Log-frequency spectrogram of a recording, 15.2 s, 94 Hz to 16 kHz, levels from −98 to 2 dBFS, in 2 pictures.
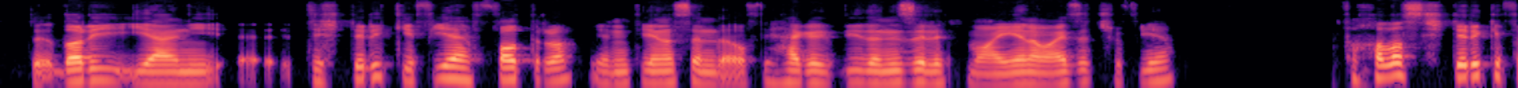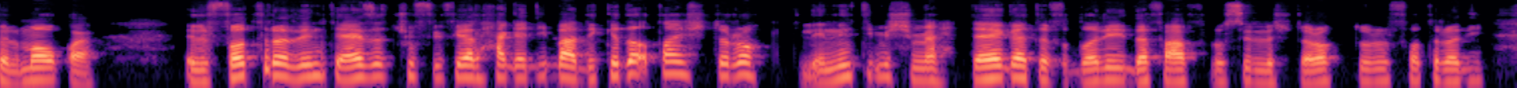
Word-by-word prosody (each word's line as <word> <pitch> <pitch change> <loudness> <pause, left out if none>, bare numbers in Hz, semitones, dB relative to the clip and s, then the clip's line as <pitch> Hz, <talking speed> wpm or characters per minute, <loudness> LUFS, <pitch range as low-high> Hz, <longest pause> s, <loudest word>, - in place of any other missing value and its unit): تقدري 145 +1 +2
يعني 125 - +1
أ - - -13 0.3
تشتركي 155 +2 -7
فيها 170 +1 +2
فترة، 160 -1 +2
يعني 125 -1 -7
أنتِ 130 +2 -9
مثلًا 130 -1 0
لو - - -2
في 140 - -18
حاجة 130 0 0
جديدة 130 +1 -4
نزلت 130 0 -1
مُعينة 115 +2 +1
وعايزة 125 +4 -1
تشوفيها. 140 +2 -9 0.9
فخلاص 200 +3 +3
اشتركي 195 +2 0
في - - -2
الموقع، 155 +4 +3 0.5
الفترة 185 +8 +4
اللي 185 -1 0
أنتِ 195 -2 -4
عايزة 180 +4 +4
تشوفي 190 -2 -12
فيها 180 +2 +4
الحاجة 175 -1 0
دي 185 +3 -15
بعد 165 -3 +6
كده 200 +6 +2
أقطعي 225 0 +1
اشتراكِك 210 -1 -1 0.2
لأن 150 +6 -5
أنتِ 190 +3 -5
مش 185 -4 -9
محتاجة 165 +3 +4
تفضلي 145 0 -2
دافعة 145 -1 +3
فلوس 140 +2 -8
الاشتراك 135 0 -1
طول 145 -1 -7
الفترة 145 0 -4
دي. 145 +1 -15
150 Hz, 175 wpm, -24 LUFS, 135-180 Hz, 0.9 s, بعد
